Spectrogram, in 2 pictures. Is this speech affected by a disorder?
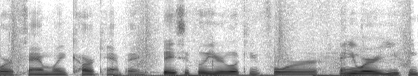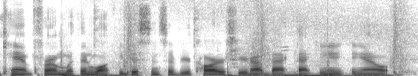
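No.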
